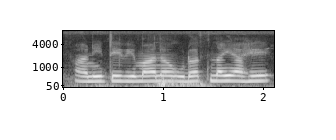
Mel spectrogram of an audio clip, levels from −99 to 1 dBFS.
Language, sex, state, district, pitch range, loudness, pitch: Marathi, female, Maharashtra, Washim, 225-235 Hz, -13 LUFS, 230 Hz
